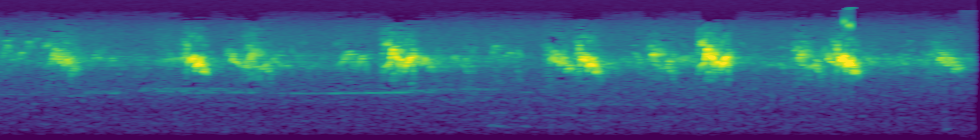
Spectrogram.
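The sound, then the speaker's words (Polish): Sparrows chirp in a steady series of short, bright calls, about two per second, clear with no other sounds around them. “Mazurek na białym policzku ma czarną plamkę, a wróbel domowy nie.”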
